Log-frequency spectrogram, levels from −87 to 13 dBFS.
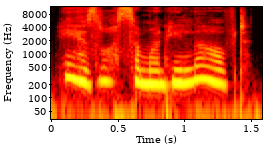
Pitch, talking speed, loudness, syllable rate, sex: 235 Hz, 225 wpm, -16 LUFS, 6.3 syllables/s, female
